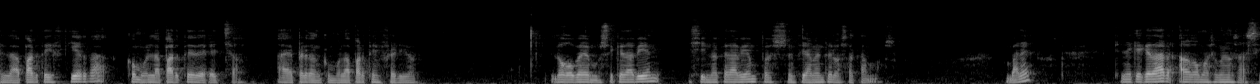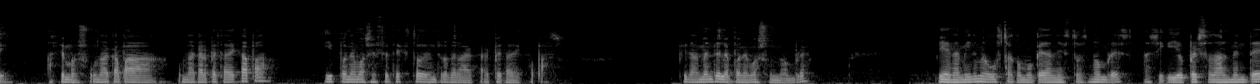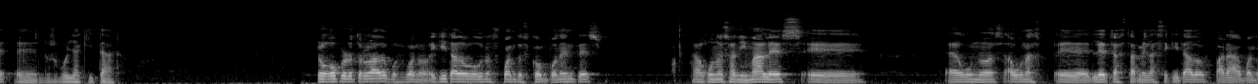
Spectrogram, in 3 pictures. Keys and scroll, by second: 1.0 space, 8.7 Down, 11.3 space, 22.6 n.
